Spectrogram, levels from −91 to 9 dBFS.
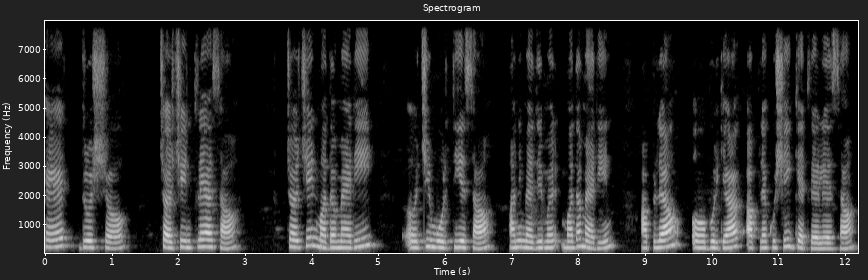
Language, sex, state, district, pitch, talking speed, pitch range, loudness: Konkani, female, Goa, North and South Goa, 225 Hz, 105 wpm, 215-250 Hz, -17 LUFS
